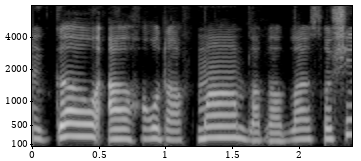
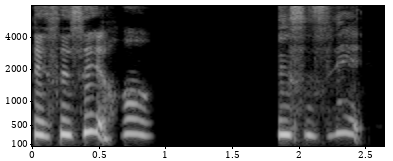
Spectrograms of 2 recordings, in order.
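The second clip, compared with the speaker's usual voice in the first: mock crying, high, slow and tearful; 6 semitones higher than usual. Retelling a movie scene where she opens the window: imitating someone crying.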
